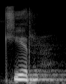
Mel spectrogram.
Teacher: Cara bacanya, ra dibaca dengan tipis · Ro sukun dibaca secara tarqik karena sebelum ro sukun ada huruf berharakat kasrah. Cara bacanya roho dibaca dengan tipis. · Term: tarqiq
